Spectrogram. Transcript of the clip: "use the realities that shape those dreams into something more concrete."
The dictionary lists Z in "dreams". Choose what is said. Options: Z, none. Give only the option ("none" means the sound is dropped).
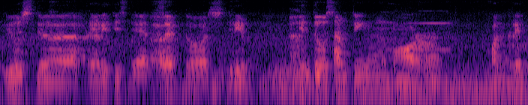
none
